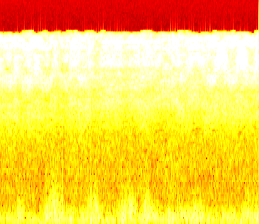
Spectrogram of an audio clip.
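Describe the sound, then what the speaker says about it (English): A steady hiss of brake cleaner spraying from an aerosol can onto a stain, continuous and close, with no pauses and no voices. "With just a spray of some brake cleaner or any type of solvent or degreaser"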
